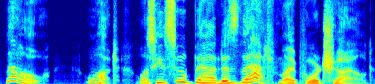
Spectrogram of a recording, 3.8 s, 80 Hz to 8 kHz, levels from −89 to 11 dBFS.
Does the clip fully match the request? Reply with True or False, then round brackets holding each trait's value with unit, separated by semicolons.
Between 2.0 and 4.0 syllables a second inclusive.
True (3.5 syllables/s)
